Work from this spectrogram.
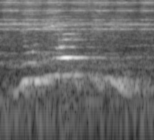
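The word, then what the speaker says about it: university: यहाँ पे यूनिवर्सिटी, तो यह, इसका उच्चारण य से आया, तो यह 12 खड़ी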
